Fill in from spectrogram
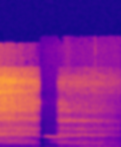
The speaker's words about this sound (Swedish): Och så kan vi ta ett andetag tillsammans. Andas in genom näsan. Och så andas ni en gång till när det börjar ta stopp. Och så andas ni en gång till. Och andas ut.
